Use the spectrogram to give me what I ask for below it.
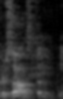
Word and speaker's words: Chrysostom: Chrysostom.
